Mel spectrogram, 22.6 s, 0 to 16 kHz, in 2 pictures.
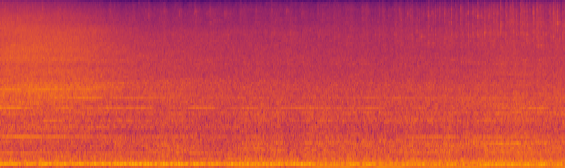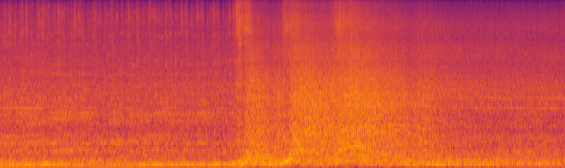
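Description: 1969 Plymouth Road Runner's 383 V8 idling steadily, then revved briefly about sixteen seconds in, the note rising and falling before settling back to idle.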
